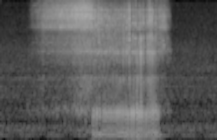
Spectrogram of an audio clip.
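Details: Six-month-old Pug-Shih Tzu cross puppy snoring: a single rattling, fluttering inspiratory snore with a short hiss around it.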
